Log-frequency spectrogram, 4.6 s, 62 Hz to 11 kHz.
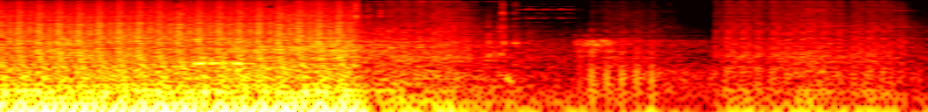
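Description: Rapid bursts of automatic gunfire in Half-Life 2, a dense loud fusillade for nearly two seconds, then quieter scattered shots and echoes trailing off, with no talking.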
